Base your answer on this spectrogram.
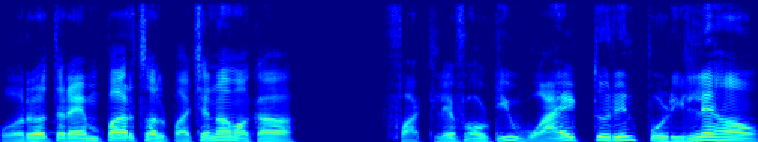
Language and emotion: Goan Konkani, fearful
